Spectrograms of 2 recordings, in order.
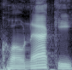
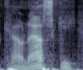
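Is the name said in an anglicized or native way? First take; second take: anglicized; native. First: The name is said in an anglicized way. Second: The name is said in its native way.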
